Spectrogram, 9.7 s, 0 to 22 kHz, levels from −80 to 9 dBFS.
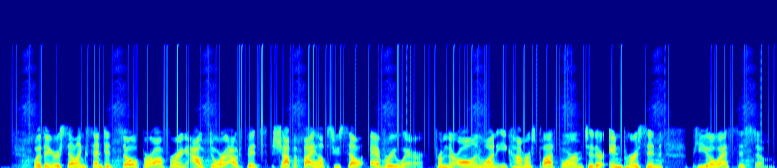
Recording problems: high frequencies cut off; noticeable; nothing above 5 kHz
hiss; faint; throughout; 25 dB below the speech
crackle, like an old record; faint; 25 dB below the speech

